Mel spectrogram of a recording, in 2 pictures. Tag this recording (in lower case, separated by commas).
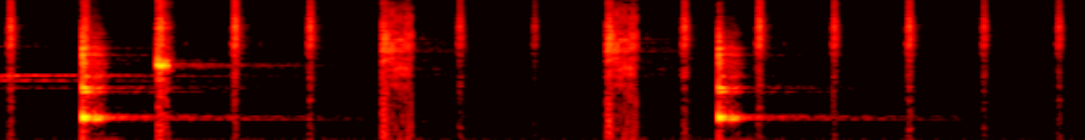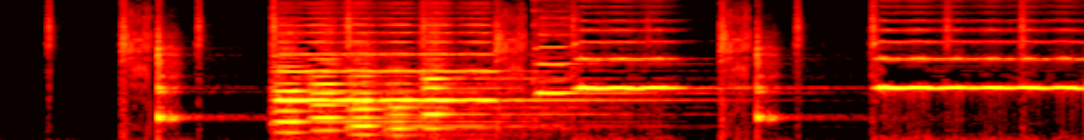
soundtrack music, music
